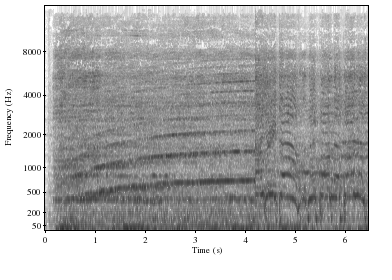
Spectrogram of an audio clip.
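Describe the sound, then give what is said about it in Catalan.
Loud air raid sirens of a bombing simulation wail continuously during a protest in Palma against Israel's offensive in Gaza, as protesters lie on the ground in the avenues; their rising and falling pitch sweeps in long arcs over a dense background of crowd noise, steady throughout. “Aquestes són les sirenes del simulacre de bombardeig en què els manifestants s'han estès a terra, les avingudes de Palma i els clams posteriors.”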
